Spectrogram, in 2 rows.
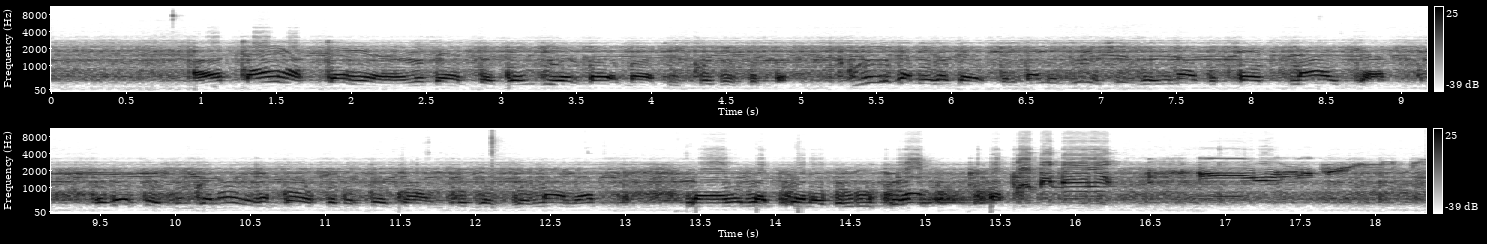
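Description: Lower-sideband voice of another amateur station received on 40 metres through the Bitx40 kit transceiver's upgraded speaker: thin, narrow-band speech over a steady hiss. Near the end the tuning moves off frequency and the voice breaks into a garbled warble with a rising whistle.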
